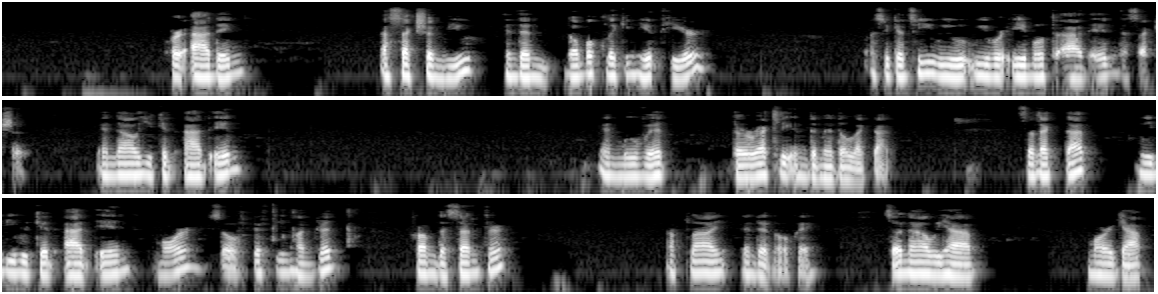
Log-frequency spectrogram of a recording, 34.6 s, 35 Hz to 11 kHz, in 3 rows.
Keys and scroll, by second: 1.8 Escape, 2.1 Escape, 5.7 Escape, 6.0 Escape, 20.3 Escape, 20.5 Escape, 25.3-25.7 typing, 27.5 BackSpace, 31.5 Escape, 31.8 Escape.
